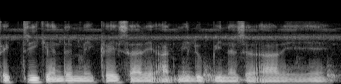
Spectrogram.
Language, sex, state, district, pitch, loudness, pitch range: Hindi, male, Arunachal Pradesh, Lower Dibang Valley, 80 Hz, -17 LUFS, 80-85 Hz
